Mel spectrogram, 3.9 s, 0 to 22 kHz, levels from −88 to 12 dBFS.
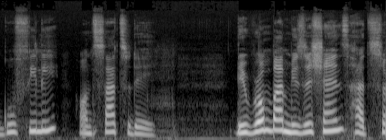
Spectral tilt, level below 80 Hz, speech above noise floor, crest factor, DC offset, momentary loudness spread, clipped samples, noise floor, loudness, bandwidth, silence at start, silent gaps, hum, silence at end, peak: -4.5 dB/octave; -52 dBFS; 31 dB; 18 dB; under 0.1%; 13 LU; under 0.1%; -48 dBFS; -17 LUFS; 17 kHz; 0 s; none; none; 0 s; 0 dBFS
